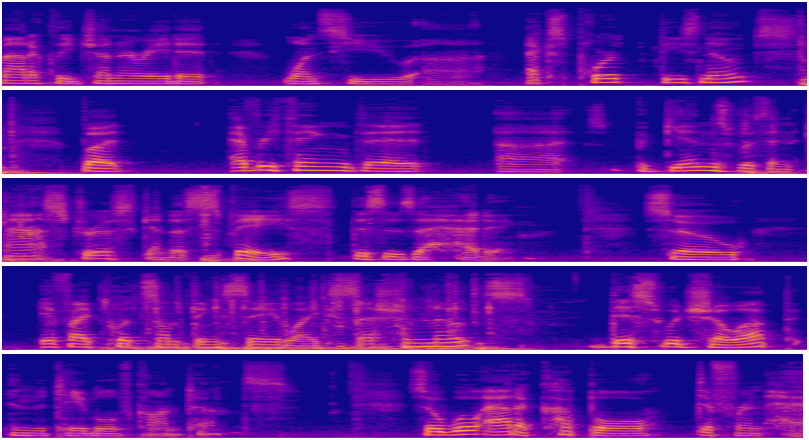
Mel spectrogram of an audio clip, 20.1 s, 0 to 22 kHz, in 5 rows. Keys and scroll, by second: 3.9 Return, 8.0 *, 9.0 space, 12.4-14.8 typing.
